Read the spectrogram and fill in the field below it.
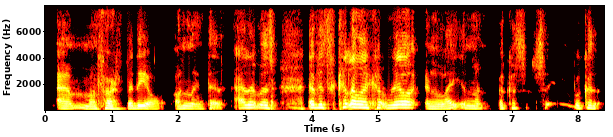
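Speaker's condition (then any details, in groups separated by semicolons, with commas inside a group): Cerebral palsy; visible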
